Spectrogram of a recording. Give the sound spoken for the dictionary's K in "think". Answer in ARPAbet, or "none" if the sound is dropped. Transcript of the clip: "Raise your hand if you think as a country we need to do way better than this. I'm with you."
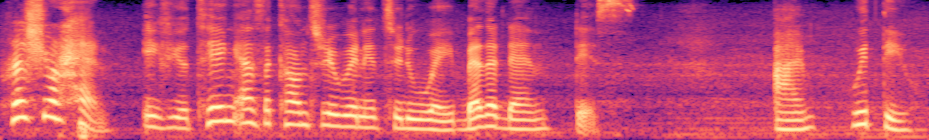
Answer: none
